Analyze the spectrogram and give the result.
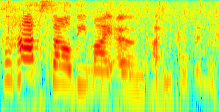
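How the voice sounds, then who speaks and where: A woman's voice: high voice, very animated, a little fast, sharp tone, full character voice. An actress playing a cheerful, spirited young noblewoman who talks in a bubbly, playful and eager way in an outdoor stage play. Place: outdoors on a farm. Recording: noisy outdoor stage recording.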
